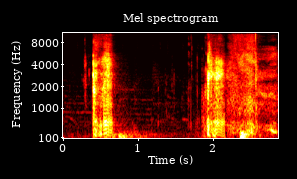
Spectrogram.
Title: boy sneezing compilation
